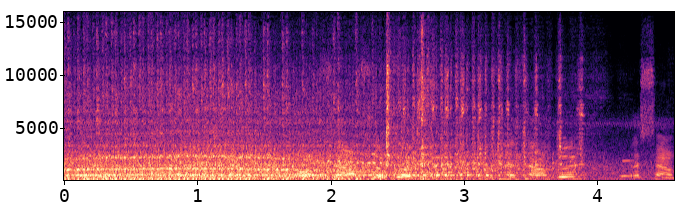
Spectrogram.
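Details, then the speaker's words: John Deere LA145 lawn tractor V-twin: runs loud and fairly steady for a few seconds, then the note sags and dies; stalls shortly after starting, suspected fuel delivery problem, fuel possibly not getting from pump. "so good we have a fuel delivery problem keep it running come on come on"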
